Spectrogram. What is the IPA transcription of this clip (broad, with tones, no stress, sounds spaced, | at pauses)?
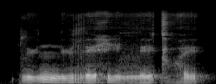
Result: p l y˨˩˦ nː y˨˦ r e˨˦ h i˧˩ lː e˨˦ ɡ ɑ̤˧˩ e̯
